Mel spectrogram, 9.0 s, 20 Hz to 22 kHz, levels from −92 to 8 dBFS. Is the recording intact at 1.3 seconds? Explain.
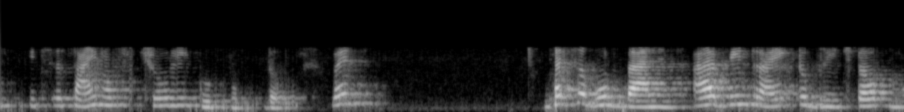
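No. Between 1.28 and 1.33 s, just after "it's a sign" and before "truly good book though", lost iLBC frames left a hole of about 30 ms, which fits one missing 30 ms frame. The decoder filled it by repeating the last pitch cycle blended with noise, so the gap comes out as a brief held, faintly buzzy vowel rather than silence. Because each iLBC frame decodes independently, the voice snaps back cleanly right afterwards.

That moment also sits inside the iLBC codec's coding, which runs through the whole clip. iLBC compresses each frame's excitation on its own, and the plainly audible damage here fits its 13.33 kbps mode with 30 ms frames. Being narrowband, it passes nothing above 4 kHz, so the speech at 1.3 s sounds muffled and band-limited, with a rough, slightly synthetic texture.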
